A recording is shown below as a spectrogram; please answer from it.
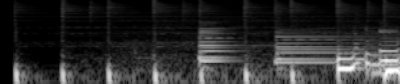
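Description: Opening theme music: a drum kit plays cymbal and hi-hat hits about twice a second. Sustained electric guitar chords come in halfway through, and a bass line joins near the end.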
